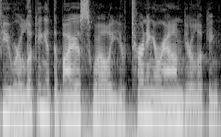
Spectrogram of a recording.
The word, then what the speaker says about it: bioswale: Okay, that's the bioswale.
